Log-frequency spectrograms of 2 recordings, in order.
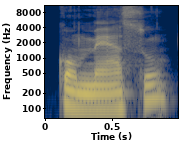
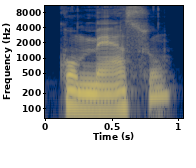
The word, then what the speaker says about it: começo: symbol to indicate that we need to pronounce it as E, as in air, keeping in mind that it's really spelled with a regular E. Once again, in the present tense, you have começo, começa, and começam.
